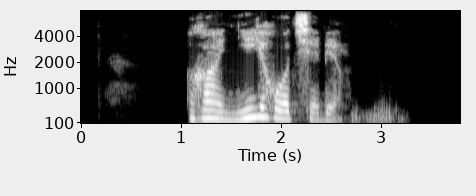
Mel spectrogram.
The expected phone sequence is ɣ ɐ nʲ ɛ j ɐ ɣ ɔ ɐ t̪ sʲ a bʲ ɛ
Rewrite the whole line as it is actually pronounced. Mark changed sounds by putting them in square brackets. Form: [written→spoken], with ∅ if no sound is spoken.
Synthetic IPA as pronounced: ɣ [ɐ→a] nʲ [ɛ→i] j [ɐ→a] ɣ ɔ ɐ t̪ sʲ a bʲ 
